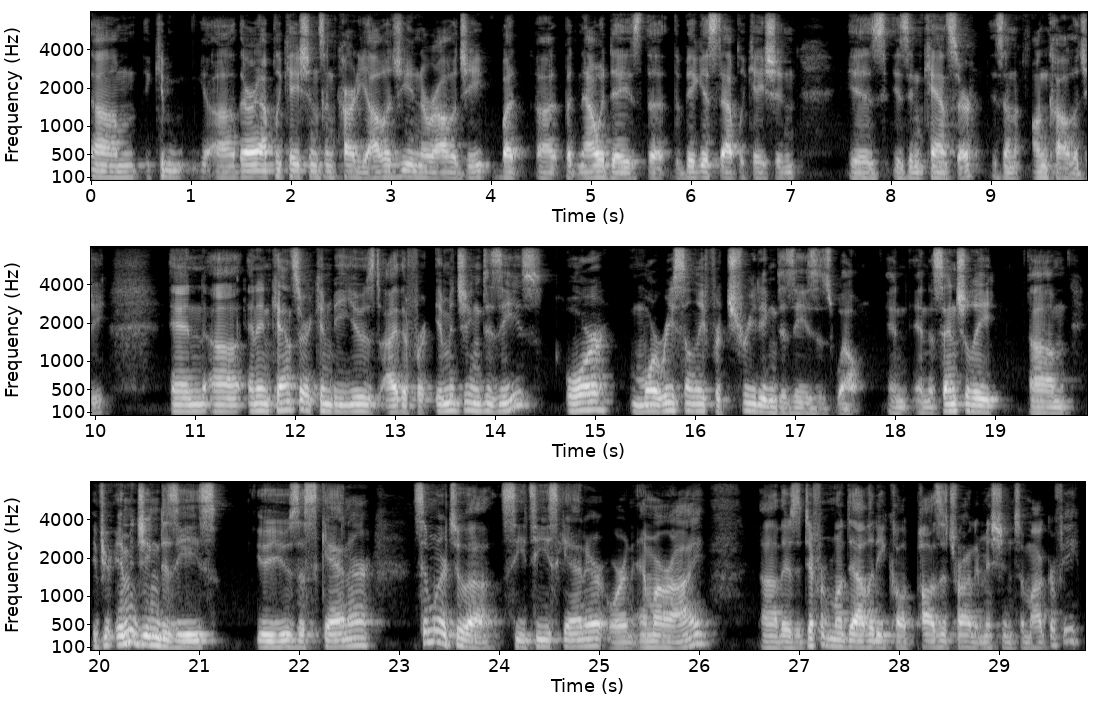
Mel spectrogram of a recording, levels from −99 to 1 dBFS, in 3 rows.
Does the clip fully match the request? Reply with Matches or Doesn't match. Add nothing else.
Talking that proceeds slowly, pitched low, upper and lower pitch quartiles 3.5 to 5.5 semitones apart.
Doesn't match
